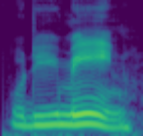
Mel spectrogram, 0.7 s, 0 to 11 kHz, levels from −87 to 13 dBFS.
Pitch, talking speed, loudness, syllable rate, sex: 185 Hz, 335 wpm, -14 LUFS, 6.0 syllables/s, female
